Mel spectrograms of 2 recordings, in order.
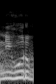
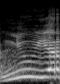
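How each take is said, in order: First: The words are squeezed together, middle sound dropped. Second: Both words are said fully and separately. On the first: "निहुर बोल देता है सीधे, बीच का pronunciation गायब है" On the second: "न्यू ईयर नहीं बोलता है"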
